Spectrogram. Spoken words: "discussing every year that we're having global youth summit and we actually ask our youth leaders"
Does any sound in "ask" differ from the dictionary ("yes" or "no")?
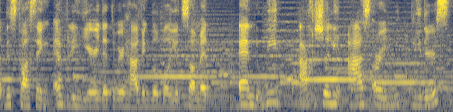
yes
